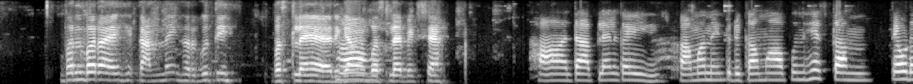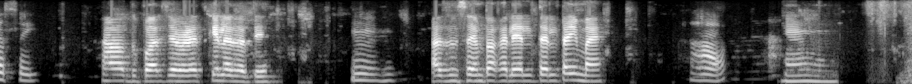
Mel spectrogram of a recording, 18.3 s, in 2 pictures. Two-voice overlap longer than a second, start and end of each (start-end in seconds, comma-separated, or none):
none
